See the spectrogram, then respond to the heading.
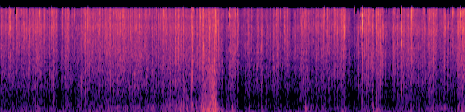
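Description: Fingertips and nails scratch the small plastic leaves of an artificial boxwood ball close to the mic, making a steady crinkly, rustling crackle with bright, papery highs. The scratching swells briefly into a louder, fuller rustle near the middle before settling back to a soft, continuous crackle.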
